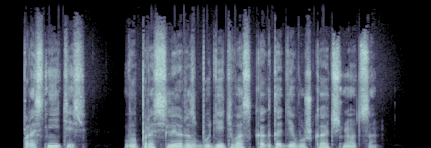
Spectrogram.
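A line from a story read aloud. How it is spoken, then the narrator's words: Quiet. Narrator (Russian): Странный человек негромко произнес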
